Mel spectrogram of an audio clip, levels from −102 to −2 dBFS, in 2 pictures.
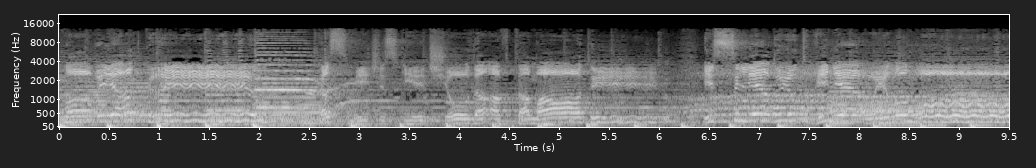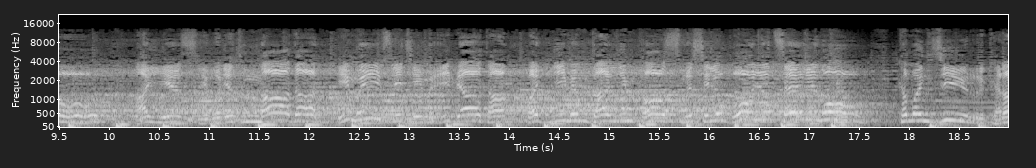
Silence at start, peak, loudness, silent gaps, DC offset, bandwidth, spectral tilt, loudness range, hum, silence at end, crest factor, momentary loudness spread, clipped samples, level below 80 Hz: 0 s; -2 dBFS; -19 LUFS; none; under 0.1%; 13 kHz; -4 dB/octave; 5 LU; none; 0 s; 18 dB; 9 LU; under 0.1%; -34 dBFS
